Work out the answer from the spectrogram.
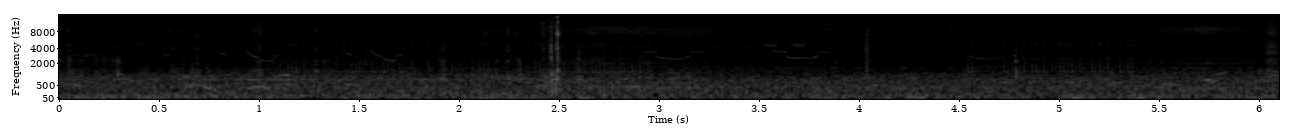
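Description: Faint outdoor quiet with a low background hiss, a few distant bird chirps near the middle, and one sharp click about two and a half seconds in.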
